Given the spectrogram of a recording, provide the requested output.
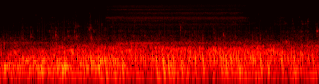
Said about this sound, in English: Hollywood movies like to portray underwater sounds like this.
